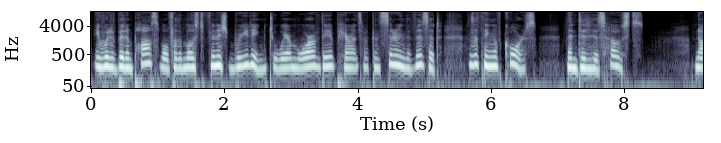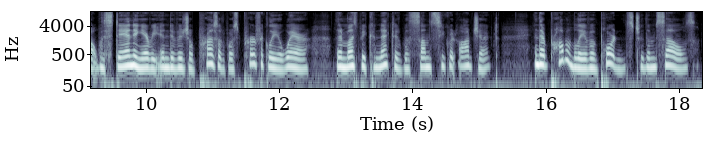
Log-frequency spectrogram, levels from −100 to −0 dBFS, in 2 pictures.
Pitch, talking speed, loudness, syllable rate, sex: 205 Hz, 170 wpm, -17 LUFS, 5.8 syllables/s, female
